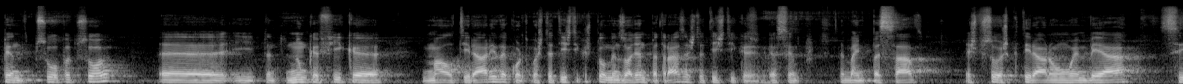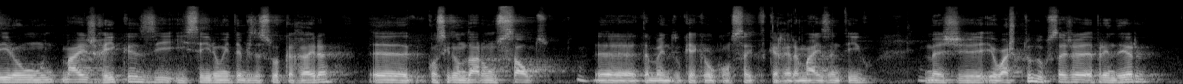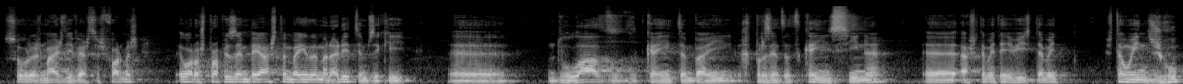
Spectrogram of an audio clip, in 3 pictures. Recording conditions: live audience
